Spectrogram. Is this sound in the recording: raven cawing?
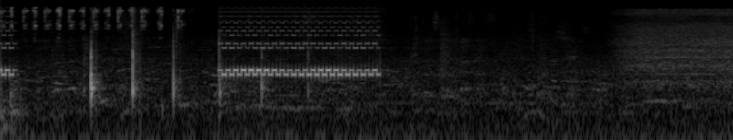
no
